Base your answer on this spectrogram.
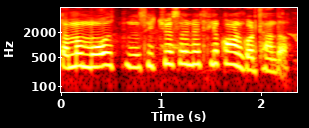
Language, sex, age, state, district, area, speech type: Odia, female, 18-30, Odisha, Kendrapara, urban, spontaneous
